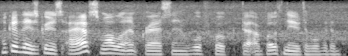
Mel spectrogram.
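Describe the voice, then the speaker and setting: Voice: mid-range voice, quick pace. Musing game streamer, noisy setup. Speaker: game livestreamer. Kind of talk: casual stream chat and reading game text aloud. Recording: clearly noisy background.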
